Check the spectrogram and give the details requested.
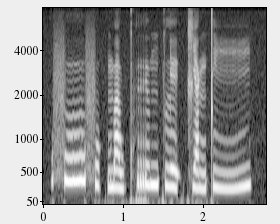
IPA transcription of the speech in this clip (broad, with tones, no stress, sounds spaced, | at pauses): f oː˦˥ f o˨˩ k̚ m a˩˦ w kʰ r ɯ˧ ŋ k l e˨˩ ʔ t͡ɕ a˩˦ ŋ t iː˩˦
